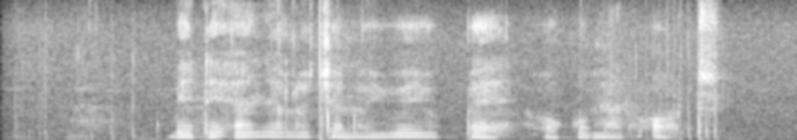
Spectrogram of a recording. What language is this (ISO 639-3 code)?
luo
